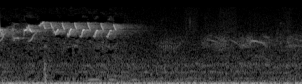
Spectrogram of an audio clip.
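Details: White-bellied sunbird song: a fast high-pitched trill of short buzzy zigzag notes, about a second long, then softer thin slurred notes, over steady low background noise.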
